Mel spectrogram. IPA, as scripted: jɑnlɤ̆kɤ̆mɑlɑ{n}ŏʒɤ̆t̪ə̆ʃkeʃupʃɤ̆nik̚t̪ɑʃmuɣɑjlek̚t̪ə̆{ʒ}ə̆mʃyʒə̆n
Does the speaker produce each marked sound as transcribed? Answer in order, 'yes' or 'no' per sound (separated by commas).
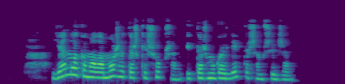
no, no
